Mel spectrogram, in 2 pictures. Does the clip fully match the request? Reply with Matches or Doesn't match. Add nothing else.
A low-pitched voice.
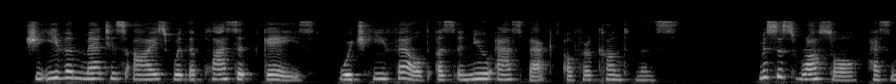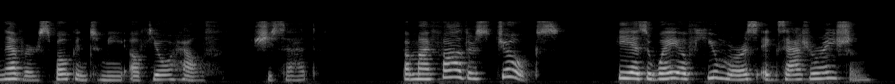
Doesn't match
